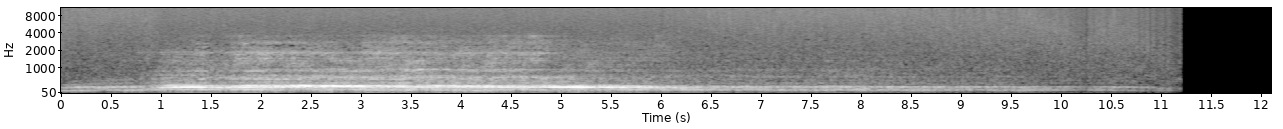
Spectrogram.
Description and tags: CR SharktopusRoar1Depths
Sharktopus roar, distant perspective.
monster, water, octopus, roar, shark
